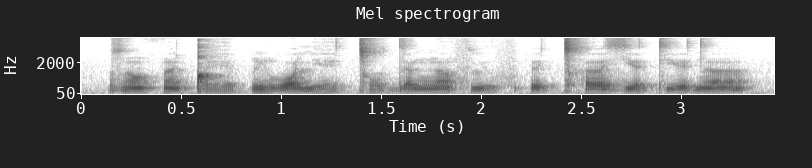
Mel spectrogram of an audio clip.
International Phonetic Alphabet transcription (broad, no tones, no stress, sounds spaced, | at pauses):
z ɔ̃ θ ɐ̃ ǃ ɛ̤ p ĩ β ɔ lʲ ɛ̤ ǀ ɔ̤ d ɐ ŋ ɐ̃ f lʲ o̤ f ʔ ɘ ǀʰ ɐ zʲ ɐ tʲ ɘ d ɐ̃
